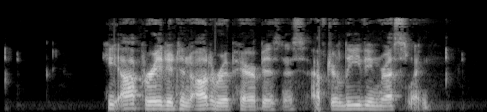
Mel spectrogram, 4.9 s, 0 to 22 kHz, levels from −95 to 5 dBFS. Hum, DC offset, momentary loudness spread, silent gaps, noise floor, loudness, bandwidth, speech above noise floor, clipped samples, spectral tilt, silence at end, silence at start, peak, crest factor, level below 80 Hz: none; under 0.1%; 14 LU; none; -68 dBFS; -18 LUFS; 11.5 kHz; 49 dB; under 0.1%; -4 dB/octave; 0.6 s; 1.05 s; -2 dBFS; 18 dB; -62 dBFS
